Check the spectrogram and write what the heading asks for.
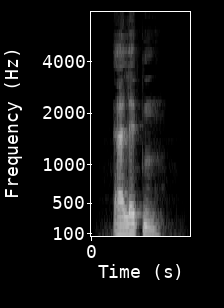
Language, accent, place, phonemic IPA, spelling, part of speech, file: German, Germany, Berlin, /ɛɐ̯ˈlɪtn̩/, erlitten, verb, De-erlitten.ogg
- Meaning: 1. past participle of erleiden 2. inflection of erleiden: first/third-person plural preterite 3. inflection of erleiden: first/third-person plural subjunctive II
